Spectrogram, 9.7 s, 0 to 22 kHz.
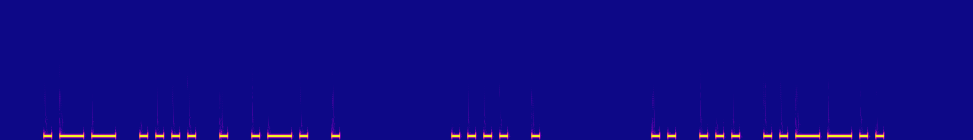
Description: Morse code, heard as a keyed tone, about 15 wpm, 700 Hz. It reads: WHERE HE IS?
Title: 2x Word-Spacing - Sentences from Top 300 Words - 15wpm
